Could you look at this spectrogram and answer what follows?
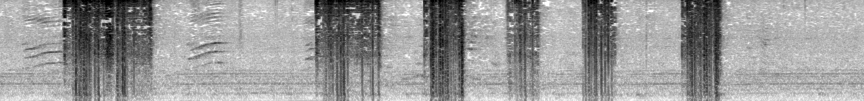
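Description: Stick-welding arc crackling and sizzling as a flux-coated electrode lays short welds on a steel tube, in six separate bursts: the longest lasts just over a second, the rest half a second to a second.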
